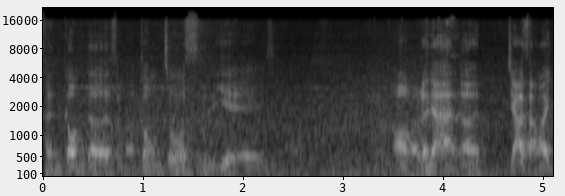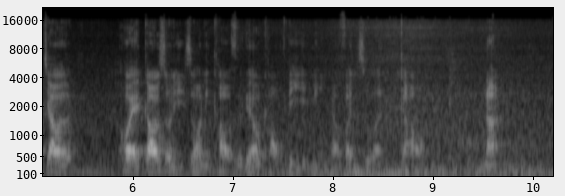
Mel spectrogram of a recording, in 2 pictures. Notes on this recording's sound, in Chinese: 錄音地點：Te en Té 山露露品茶。錄音設備：Samsung S8。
